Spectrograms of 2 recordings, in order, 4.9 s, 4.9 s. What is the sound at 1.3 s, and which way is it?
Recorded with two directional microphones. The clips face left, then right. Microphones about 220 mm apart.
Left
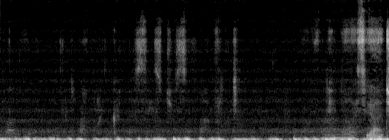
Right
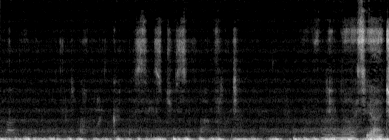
Whispering, 40° right (ahead or behind).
